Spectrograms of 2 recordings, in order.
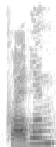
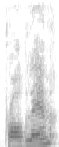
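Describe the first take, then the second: First: The second vowel is reduced to a weak um. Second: The second vowel is fully pronounced as a clear vowel. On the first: The speaker calls it right. "Repeat after me" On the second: The speaker calls it wrong. "Don't say"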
